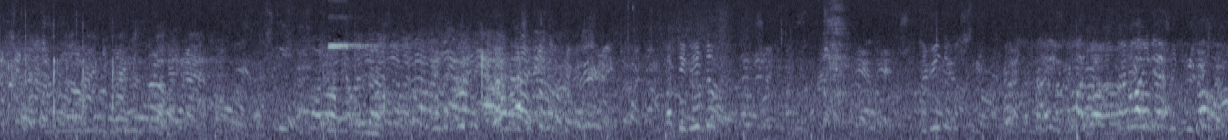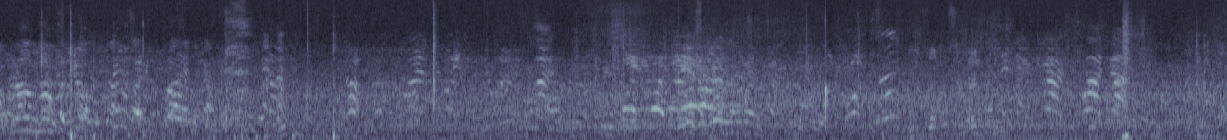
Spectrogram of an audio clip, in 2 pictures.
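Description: Young players shout and call to each other across an open outdoor pitch.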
